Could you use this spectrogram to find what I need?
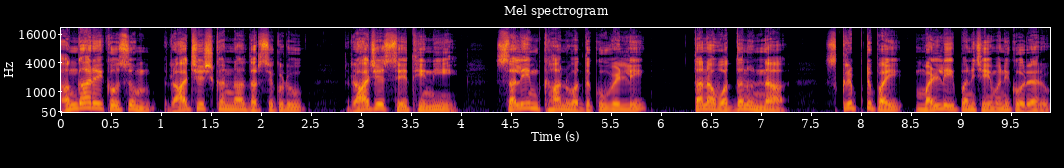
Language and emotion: Telugu, neutral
